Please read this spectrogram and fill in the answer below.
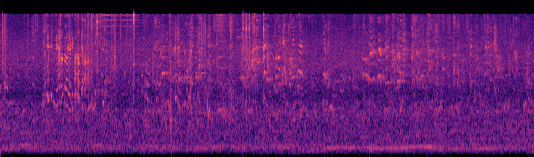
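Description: Street-stall ambience: a steady low hum under a hiss, with many short high chirps and squeaks scattered throughout.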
